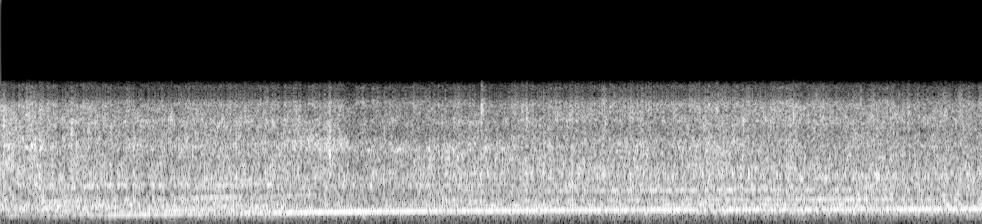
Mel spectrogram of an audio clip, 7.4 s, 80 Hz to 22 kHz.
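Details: Proton Saga 1994 1.5L manual under acceleration: a clear whining, spinning tone rises steadily in pitch as the engine pulls; the source of the whine is unknown.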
